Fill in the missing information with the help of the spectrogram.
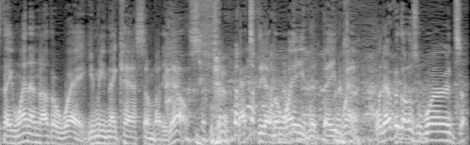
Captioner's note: laughter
